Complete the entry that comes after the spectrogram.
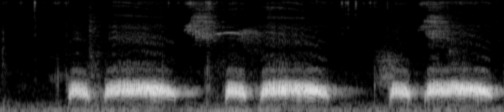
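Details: Spotted dove cooing to get other doves calling: three evenly spaced low phrases, each a short hoot followed by a longer steady coo, with faint high chirps in the background.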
